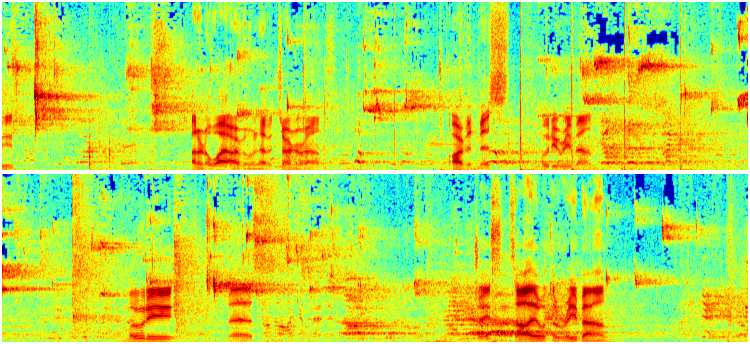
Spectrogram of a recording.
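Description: Sneakers squeak sharply on the floor.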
